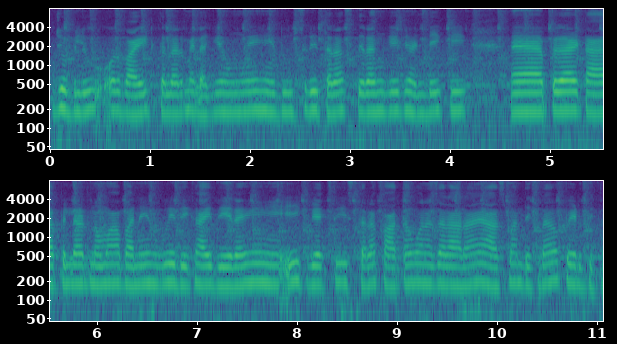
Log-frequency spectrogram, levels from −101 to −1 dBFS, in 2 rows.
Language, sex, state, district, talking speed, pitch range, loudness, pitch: Hindi, female, Bihar, Samastipur, 215 wpm, 175-185 Hz, -37 LUFS, 180 Hz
